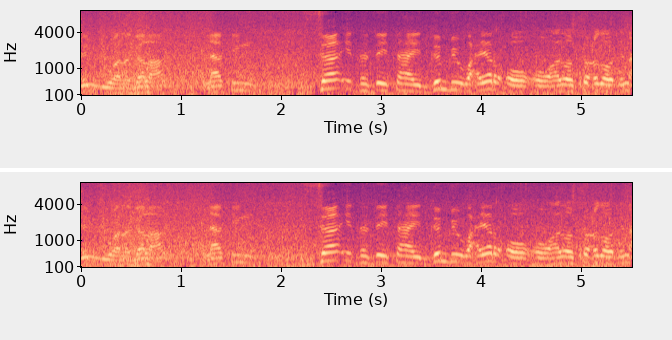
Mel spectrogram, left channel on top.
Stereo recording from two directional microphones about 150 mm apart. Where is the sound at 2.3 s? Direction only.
10° left (ahead or behind).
